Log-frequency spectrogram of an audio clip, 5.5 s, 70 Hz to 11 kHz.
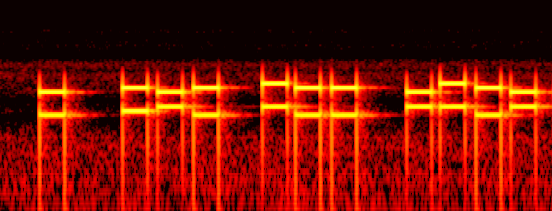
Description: DTMF, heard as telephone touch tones, dialled by hand, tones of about 250 ms. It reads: 1 572 922 7927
